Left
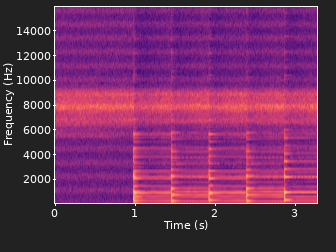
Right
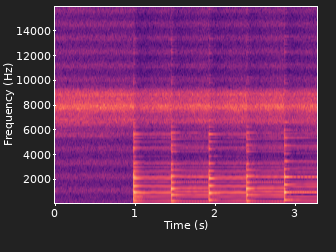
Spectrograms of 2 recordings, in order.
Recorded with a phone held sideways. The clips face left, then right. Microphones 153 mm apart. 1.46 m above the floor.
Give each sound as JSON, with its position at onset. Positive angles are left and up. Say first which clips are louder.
{"t": 1.0, "sound": "a ringtone", "louder": "left 4 dB", "side_deg": 25, "distance_m": 0.8}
